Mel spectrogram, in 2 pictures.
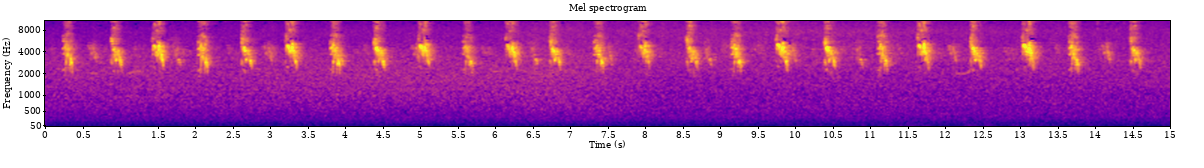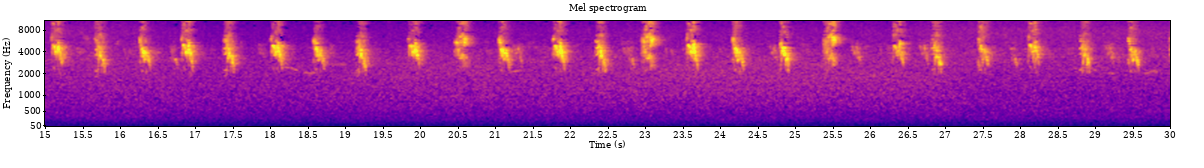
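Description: A songbird calling one short, high chirp over and over at a very even pace, about twice a second, over a faint steady background noise.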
